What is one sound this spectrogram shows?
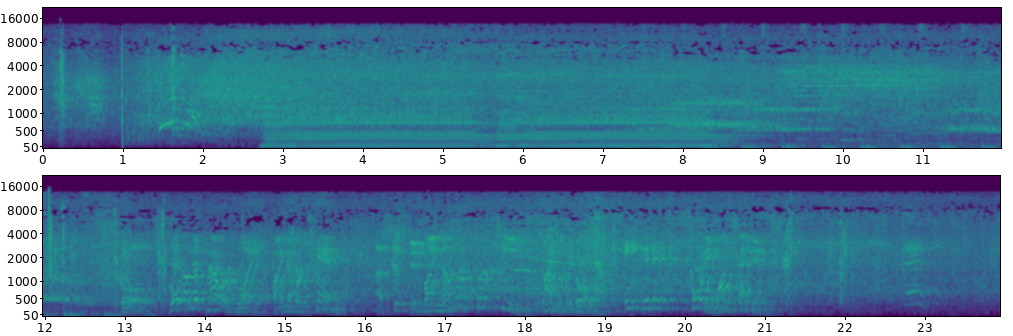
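Skates scrape and hiss on the ice.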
